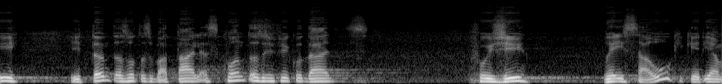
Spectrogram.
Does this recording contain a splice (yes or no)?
yes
